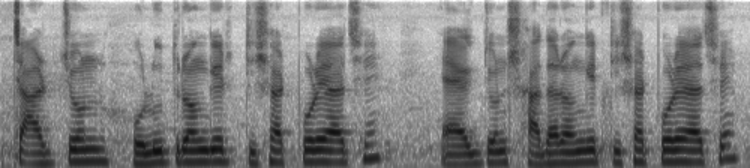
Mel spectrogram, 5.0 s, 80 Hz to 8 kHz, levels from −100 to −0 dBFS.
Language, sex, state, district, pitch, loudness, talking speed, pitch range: Bengali, male, West Bengal, Cooch Behar, 155 Hz, -15 LUFS, 145 wpm, 145-160 Hz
